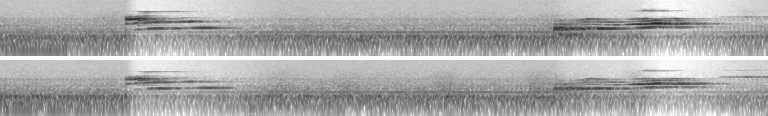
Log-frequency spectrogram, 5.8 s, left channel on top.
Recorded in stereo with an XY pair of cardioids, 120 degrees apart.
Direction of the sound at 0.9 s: 50° left.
